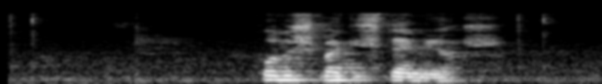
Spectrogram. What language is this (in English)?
Turkish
